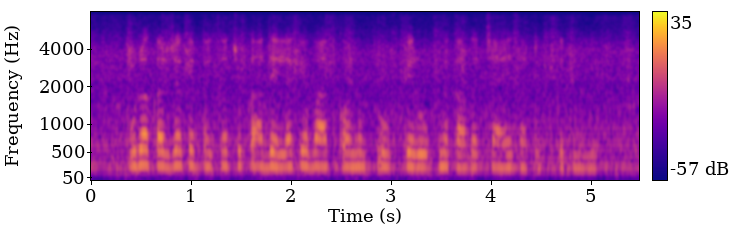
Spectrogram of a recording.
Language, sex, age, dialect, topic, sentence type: Bhojpuri, female, 18-24, Southern / Standard, banking, question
